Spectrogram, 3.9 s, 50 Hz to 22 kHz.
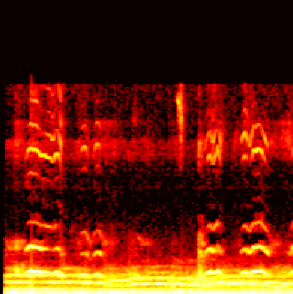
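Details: Prague Ratter puppies of Litter T, 24 hours old, from Bonbon, on their first day. Several short, squeaky, arching whines come in small bursts, over a steady low hum and faint continuous tones.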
